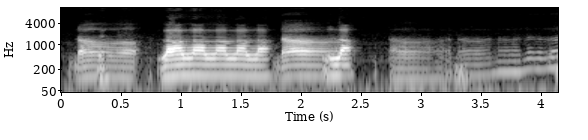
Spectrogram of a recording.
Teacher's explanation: L の方は、明るく発音します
